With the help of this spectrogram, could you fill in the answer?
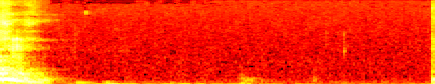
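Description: A short, forceful cough bursts out at the start, then fades into near silence with faint low thumps, and a brief noisy burst arrives right at the end.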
